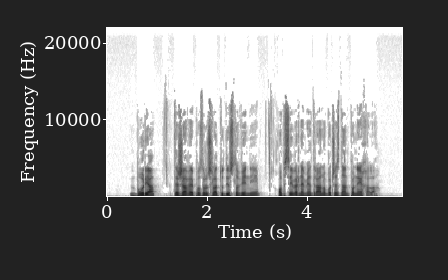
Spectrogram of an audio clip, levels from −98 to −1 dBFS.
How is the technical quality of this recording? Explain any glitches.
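The recording is noticeably degraded by compression throughout. Across the whole speech clip, the likely cause is MP3 compression at a low bitrate, consistent with about 64 kbps. With so few bits, the encoder discards treble and weak frequency detail frame by frame, leaving plainly audible damage: a dulled, watery, swirling quality on the speech.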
